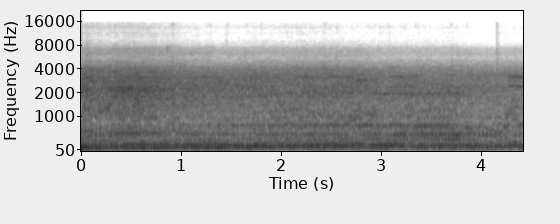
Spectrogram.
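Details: Nebulizer compressor running after repair of a machine that produced no air: steady low motor hum with a constant droning rumble.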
